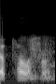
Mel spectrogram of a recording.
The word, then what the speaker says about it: Polifrone: Well, this Dominic Polifrone, is that the way you say his name, last name? – Yeah, Polifrone.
